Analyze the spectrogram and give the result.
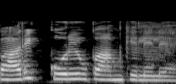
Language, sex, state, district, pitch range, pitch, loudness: Marathi, female, Maharashtra, Solapur, 210-250 Hz, 225 Hz, -16 LUFS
